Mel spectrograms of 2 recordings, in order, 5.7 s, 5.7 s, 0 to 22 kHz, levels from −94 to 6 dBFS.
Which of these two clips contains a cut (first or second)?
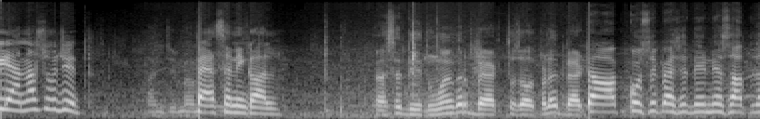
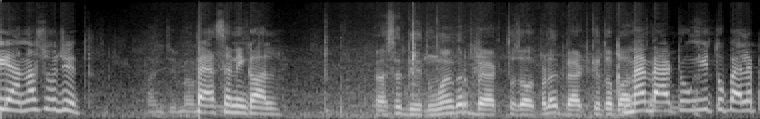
first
